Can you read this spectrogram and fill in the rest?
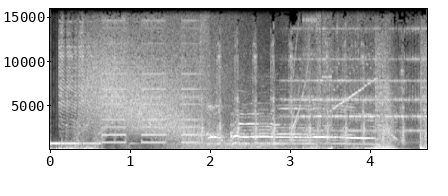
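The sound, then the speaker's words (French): A loud, busy alarm clock rings with steady electronic tones, quick beeps and rising, warbling chirps layered over a dense ringing background. It plays continuously, with no talking. “Rien n'est plus compliqué que le réveil.”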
